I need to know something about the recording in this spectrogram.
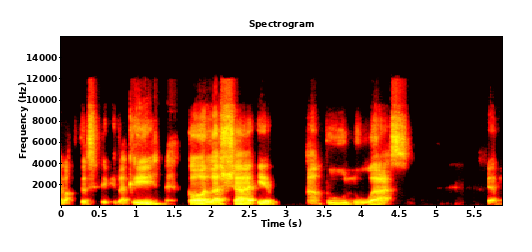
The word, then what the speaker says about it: Abu Nuwas: Qala syair Abu Nuwas, yang membacanya Abu Nawas. Qala syair Abu Nuwas bidhammin nuni wa bil wawi. Jadi nunnya di dhammah dan wawu, artinya Nuwas.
